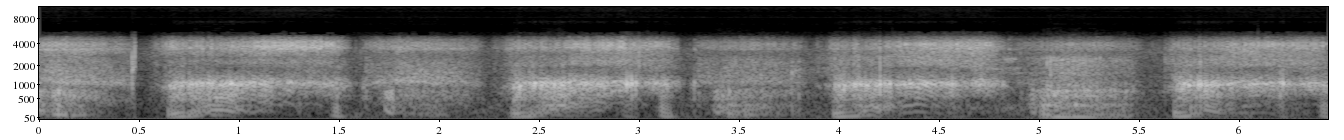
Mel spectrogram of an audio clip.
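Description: Loud, continuous rumbling snoring on both breathing in and out, with brief pauses, about 18 breaths a minute.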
